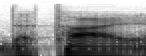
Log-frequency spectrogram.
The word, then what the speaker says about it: detay: One is titled All That, and the other one is the title song, detail, pronounced detay in Turkish, by the way, from French, I guess.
